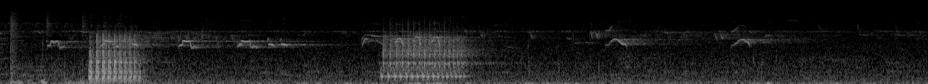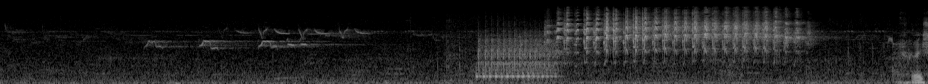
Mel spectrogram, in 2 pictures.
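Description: Forest songbirds singing and calling: scattered short chirps, two louder calls about one and four seconds in, and a loud, rapid trilling song lasting about three seconds near the end.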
